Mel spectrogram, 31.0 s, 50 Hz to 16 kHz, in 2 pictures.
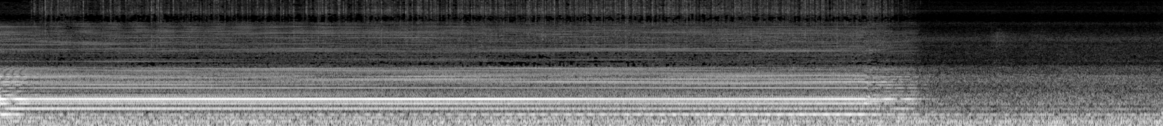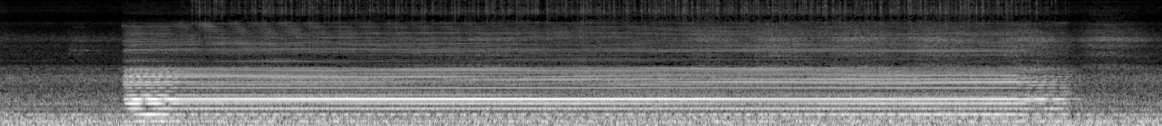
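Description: Mitsubishi VPX indexable end mill side-milling SCM440 alloy steel at 2300 rpm, cutting with a steady ringing tone of several pitches. The cut drops out for about five seconds about twelve seconds in, leaving a lower machine hum, then resumes just as steady for the next pass.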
